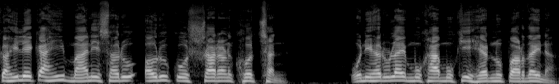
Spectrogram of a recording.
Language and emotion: Nepali, neutral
